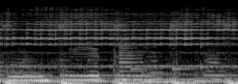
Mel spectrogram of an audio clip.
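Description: Recorded music played through a DJ mixer, with a steady kick-drum beat a little under two beats a second under sustained chords and a melodic line.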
